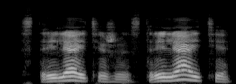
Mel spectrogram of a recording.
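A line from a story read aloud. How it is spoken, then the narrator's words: Moaned. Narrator (Russian): простонал учитель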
